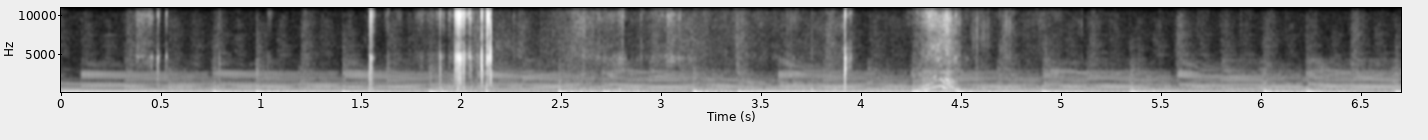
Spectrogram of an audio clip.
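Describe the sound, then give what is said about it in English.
A clothing zipper is drawn down slowly, scraping across an earphone microphone, a ratchety run of quick clicks and rasps lasting several seconds over a steady low hum. “That zip was me just pulling down the zip that is scrabbling out across the microphone because I'm using my earphone microphone thing.”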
